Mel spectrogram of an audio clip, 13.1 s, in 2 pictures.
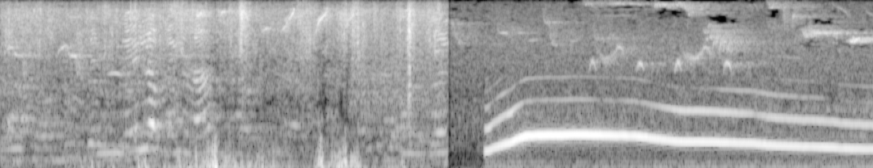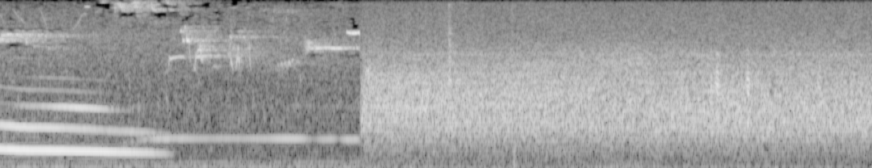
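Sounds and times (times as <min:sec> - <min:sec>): small birds chirping: 0:00.0 - 0:09.3
steady outdoor hiss: 0:00.0 - 0:13.0
wolf howling: 0:03.6 - 0:09.3.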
